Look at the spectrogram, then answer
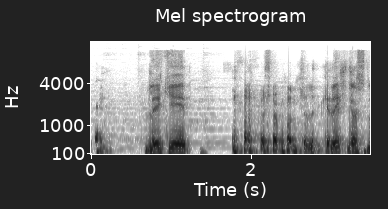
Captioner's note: laughing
